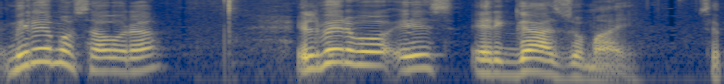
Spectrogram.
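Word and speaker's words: ἐργάζομαι: Pues miremos ahora, el verbo es ergazomai, se pronuncia así, yo trabajo, visto como obra secular en los otros textos del Nuevo Testamento.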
